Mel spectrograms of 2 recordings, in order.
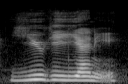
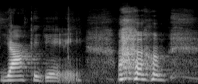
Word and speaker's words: Youghiogheny: That was from Youghiogheny yarns. I learned how to pronounce it correctly. It is not Youghiogheny, it's Youghiogheny. So yeah, other than that, not much else happened today.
